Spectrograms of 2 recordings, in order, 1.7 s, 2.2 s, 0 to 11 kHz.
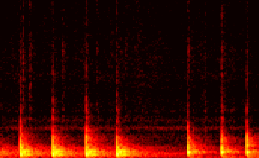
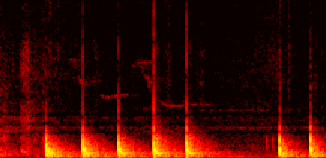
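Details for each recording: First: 1973 Porsche 914 with bondo spots, hand tapping the fender: seven sharp, bright knocks ringing clean and solid; some filler may be there but the fender sounds solid metal. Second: 1973 Porsche 914 body panel near the door, tapped by knuckle during trim removal: rings like solid metal except one spot that thuds dully over thick built-up body filler (bondo).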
